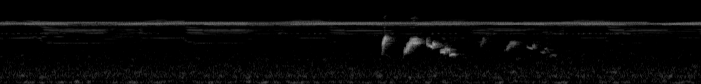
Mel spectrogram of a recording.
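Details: Red-whiskered bulbul, a mature wild bird, at a trap set with a decoy, 18 July 2024: a brief burst of several quick chirps in the middle, then a few fainter falling notes, against a continuous shrill insect chorus and background hiss.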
